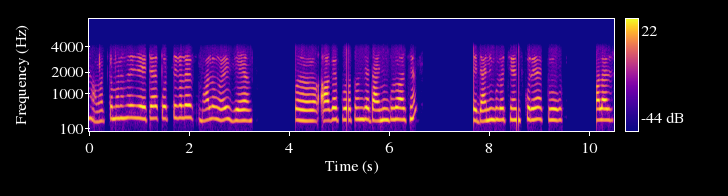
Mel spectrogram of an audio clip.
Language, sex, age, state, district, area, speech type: Bengali, female, 18-30, West Bengal, Malda, urban, conversation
